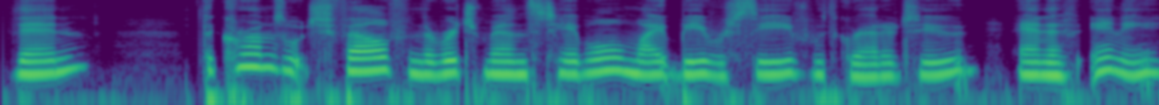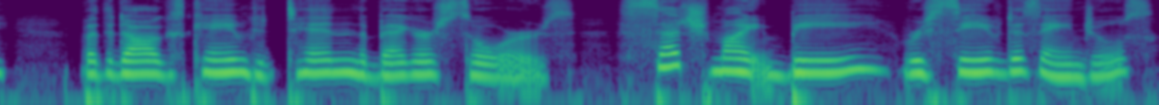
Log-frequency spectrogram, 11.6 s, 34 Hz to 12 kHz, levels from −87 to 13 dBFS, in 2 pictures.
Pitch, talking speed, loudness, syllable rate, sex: 205 Hz, 170 wpm, -19 LUFS, 4.4 syllables/s, female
